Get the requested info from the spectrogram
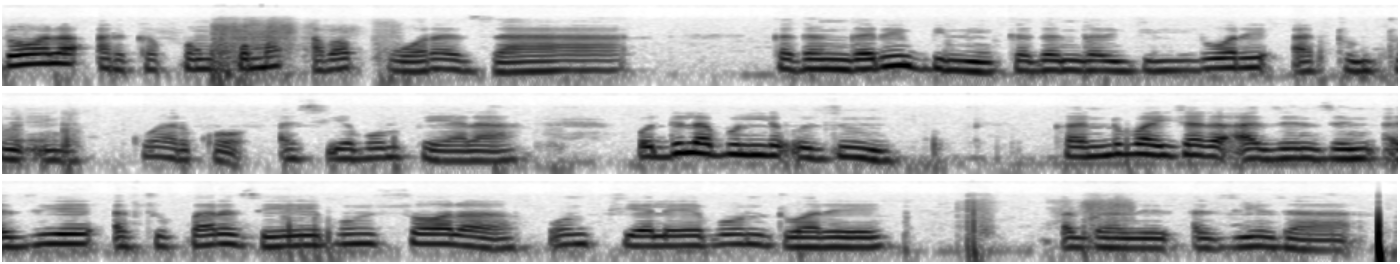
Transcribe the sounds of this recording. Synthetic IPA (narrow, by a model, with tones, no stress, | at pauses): dɔː˦la˦ʔa˨ɾɪ˨ka˨k͡pa˨mk͡pɔ˦ma˦a˨ba˦pʰʊ˨ɔ˨ɾa˦zaː˨˦ | ka˨ɡa˨ŋɡa˨ɾɪ˦bi˨nɪ˨ka˨ɡa˨ŋɡa˨ɾɪ˨d͡ʒi˨lʊ˦ɔ˦ɾɪ˦a˨tʊ˨ntʊ˨nʔɪ̰˨ŋ | kʊ˦a˨ɾɪ˨kɔ̰˨a˨si˨ɛ˨bʊ˦mpɛ˨jɛ˨la˦ | o˨dɪ˦la˦bʊ˦n˦le˦ʔo˨zu˦m | ka˨nʊ˦ba˦ja˦ɣa˨ʔa˨zɪ˨nzɪ˨ŋa˨zi˦e˦a˨su˨k͡pa˨ɾɪ˦zeː˨˦bʊ˦nsɔː˦la˨bʊ˦npi˨jɛ˨lɪ˦bʊ˦ndʊ˨a˨ɾɪ˦ | a˨ɡa˨la˨zi˦e˦zaː˨˦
